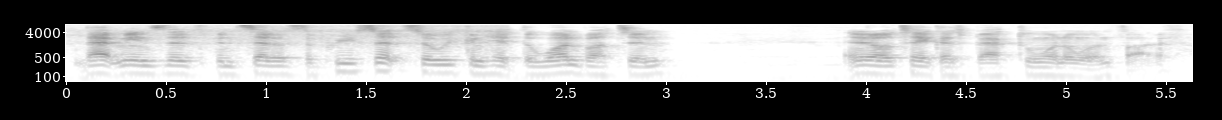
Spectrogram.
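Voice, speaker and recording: A man giving a casual, somewhat halting hands-on product demonstration, explaining step by step. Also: medium pitch, fairly even intonation, a little hiss or hum. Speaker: hobbyist product reviewer.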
